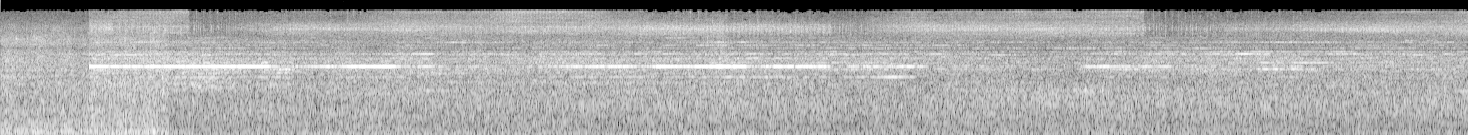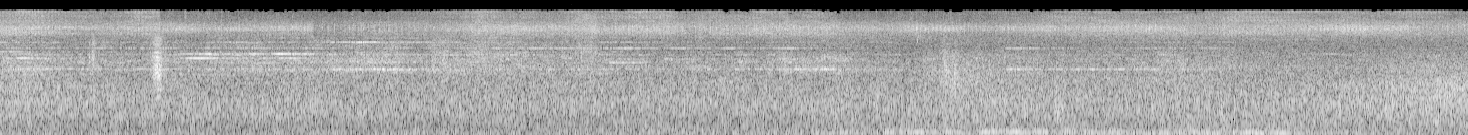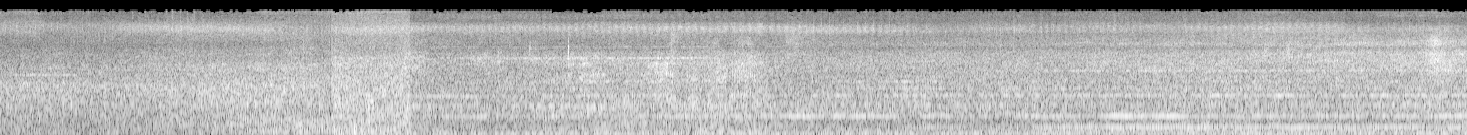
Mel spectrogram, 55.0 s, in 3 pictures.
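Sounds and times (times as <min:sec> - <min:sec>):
freight train rumbling past: 0:00.0 - 0:55.0
thin high squeal: 0:01.1 - 0:29.0, 0:30.9 - 0:33.5.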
